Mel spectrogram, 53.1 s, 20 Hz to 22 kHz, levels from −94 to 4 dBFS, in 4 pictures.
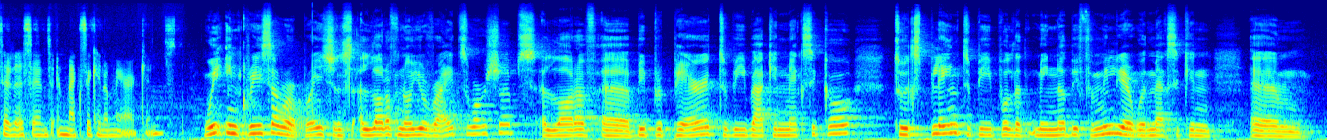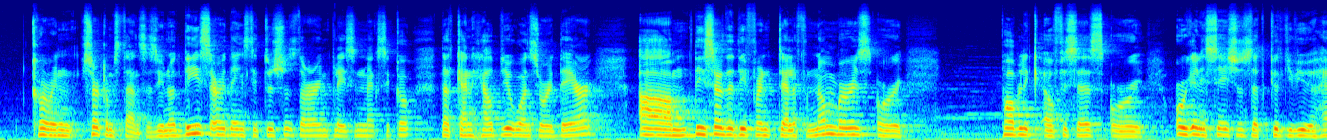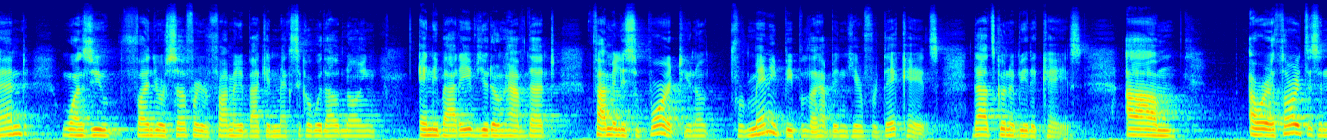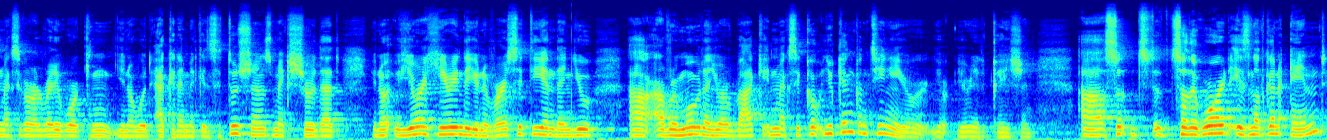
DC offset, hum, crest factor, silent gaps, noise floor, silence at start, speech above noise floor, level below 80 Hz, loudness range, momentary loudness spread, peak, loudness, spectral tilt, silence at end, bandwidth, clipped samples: under 0.1%; none; 18 dB; none; -46 dBFS; 0 s; 21 dB; -46 dBFS; 5 LU; 12 LU; -6 dBFS; -26 LUFS; -6 dB/octave; 0 s; 16.5 kHz; under 0.1%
